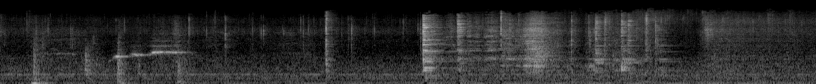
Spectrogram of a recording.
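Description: Egg-dipped bread frying in hot butter in a skillet: a steady sizzle with crackling pops, busiest from about four to six and a half seconds in. A short rising squeak sounds about a second and a half in.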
